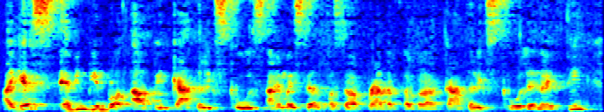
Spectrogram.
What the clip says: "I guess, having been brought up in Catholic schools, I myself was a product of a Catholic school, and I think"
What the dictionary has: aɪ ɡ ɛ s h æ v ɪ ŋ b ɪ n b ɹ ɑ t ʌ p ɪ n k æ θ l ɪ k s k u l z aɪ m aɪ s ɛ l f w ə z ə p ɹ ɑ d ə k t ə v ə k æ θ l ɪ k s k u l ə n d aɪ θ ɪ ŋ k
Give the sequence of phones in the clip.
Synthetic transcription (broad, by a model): aɪ ɡ ɛ s h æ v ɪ ŋ b ɪ n b ɹ ɑ t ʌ p ɪ n k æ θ l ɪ k s k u l s aɪ m aɪ s ɛ l f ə s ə p ɹ ɑ d ə k t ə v ə k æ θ l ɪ k s k u l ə n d aɪ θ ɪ ŋ k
